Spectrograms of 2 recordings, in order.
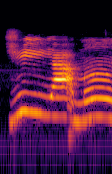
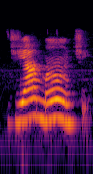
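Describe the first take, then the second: First: "diamante" as a loud, stretched "dii-aa-man-te"; syllable by syllable. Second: Said in the usual way. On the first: Shown as a demonstration. Teacher sounding out a new word for pupils, "diamante" in slow syllables. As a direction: give every beat of "diamante" full length. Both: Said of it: "com a sílaba di".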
